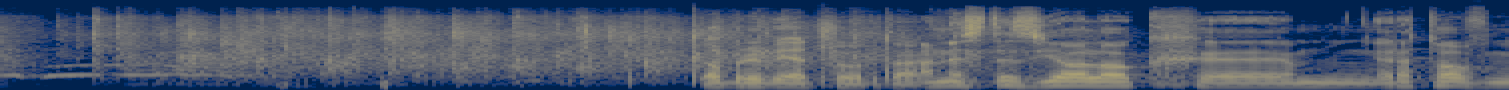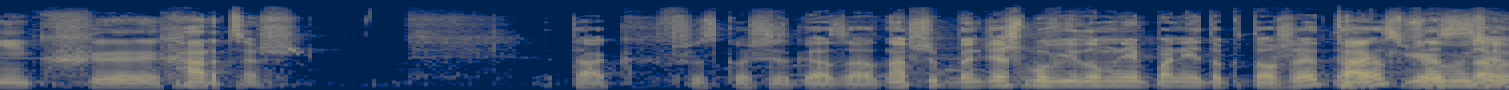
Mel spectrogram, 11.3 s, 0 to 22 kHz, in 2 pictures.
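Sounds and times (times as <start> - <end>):
audience applause: 0.0 - 3.8
speech: 2.6 - 6.8, 7.8 - 11.3.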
